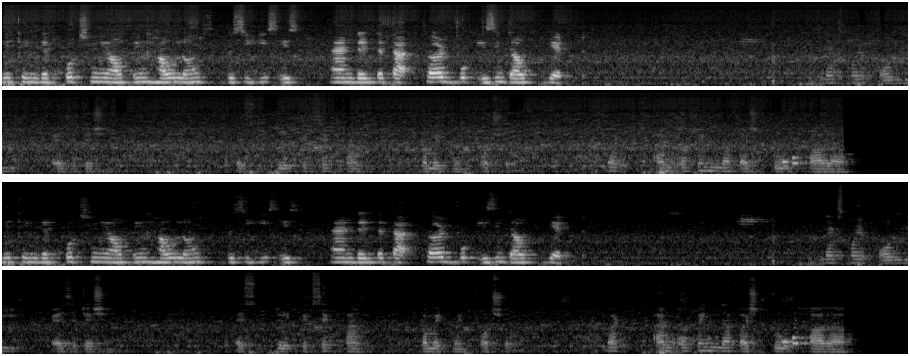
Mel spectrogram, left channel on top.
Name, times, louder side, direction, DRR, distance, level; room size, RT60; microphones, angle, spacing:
voice 1, 0.0-2.9 3.3-5.6, left 6 dB, 75° left, 0.4 m, -21 dB
voice 2, 7.3-7.7 8.2-9.3 9.5-10.2 11.4-12.7 13.2-14.3 14.7-14.8 15.1-15.3 15.6-17.5, right 1 dB, 10° right, 0.9 m, -38 dB
15.5 x 5.8 x 4.7 m
head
